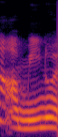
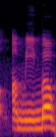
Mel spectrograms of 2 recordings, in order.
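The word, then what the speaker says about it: amoeba: पे एक note point अंबा का नाम आपने सुना होगा देखो इसके स्पेलिंग होती है ए एम ओ ए बी ए इसको अमो भी नहीं बोलेंगे इसको अंबा बोलेंगे याद रखना के लिए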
